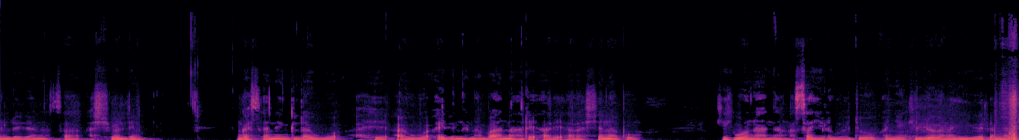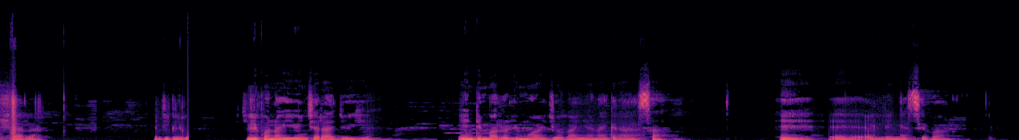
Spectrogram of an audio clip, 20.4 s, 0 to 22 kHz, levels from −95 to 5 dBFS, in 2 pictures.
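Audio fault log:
18.31–18.48 s, sudden gain jump. The speech and the background noise drop together by about 6 dB for 0.17 s, then come back. The level steps with no ramp. A setting or bit shift applied at once is the likely cause.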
